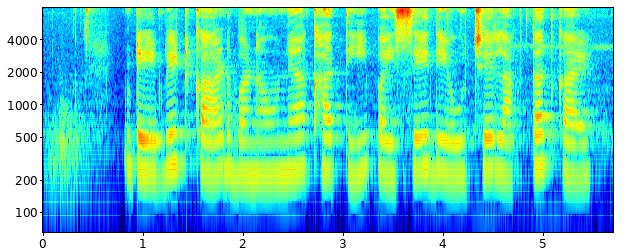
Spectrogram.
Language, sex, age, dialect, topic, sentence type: Marathi, female, 18-24, Southern Konkan, banking, question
